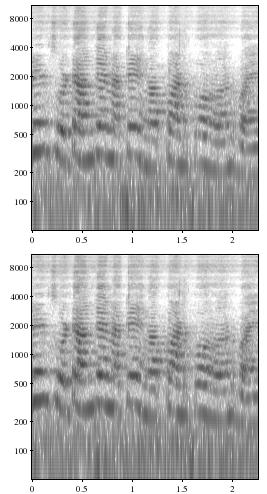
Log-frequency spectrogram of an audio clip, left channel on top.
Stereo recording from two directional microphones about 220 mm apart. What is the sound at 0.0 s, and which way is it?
A woman's voice, 25° right (ahead or behind).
